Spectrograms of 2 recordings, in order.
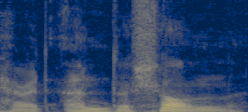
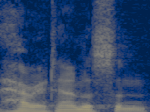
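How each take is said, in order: First: The name is said with a lilting Swedish pronunciation. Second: The name is said with plain English pronunciation. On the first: The speaker calls it right. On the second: The speaker calls it wrong.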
